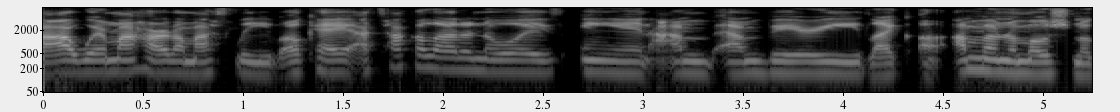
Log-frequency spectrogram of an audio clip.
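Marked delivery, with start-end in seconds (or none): none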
